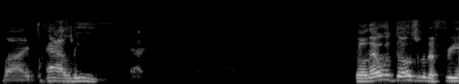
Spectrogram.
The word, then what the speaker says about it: Vitale: And defensive back Adrian Phillips and fullback Dan Vitale, pronounced by Tally.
